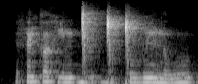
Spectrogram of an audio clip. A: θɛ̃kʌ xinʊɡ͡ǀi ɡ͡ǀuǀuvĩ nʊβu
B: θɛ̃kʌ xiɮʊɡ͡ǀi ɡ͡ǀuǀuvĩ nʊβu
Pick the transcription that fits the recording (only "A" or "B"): A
